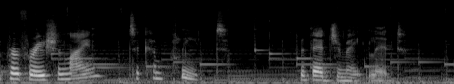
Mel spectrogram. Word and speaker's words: Vegemite: veggie vegemite vegemite vegemite vegemite not veggie mate mate is a friend okay yeah like you're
